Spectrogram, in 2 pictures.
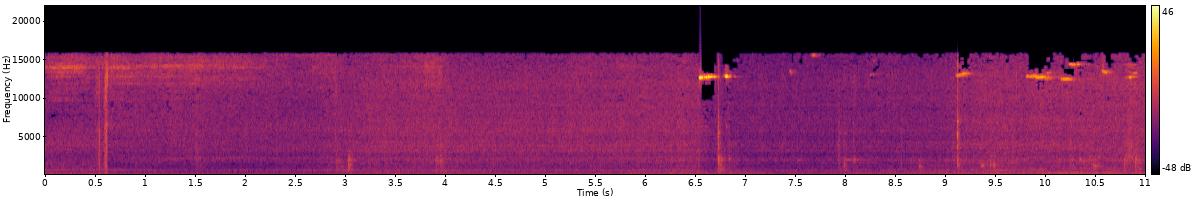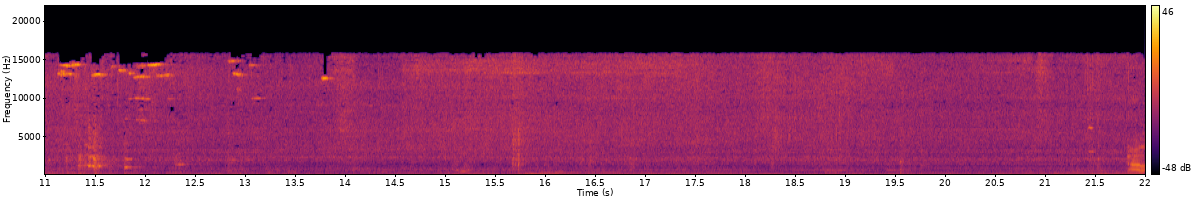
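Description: CAT 307 amphibious excavator's diesel engine running steadily with a low hum. In the second half its pitch dips and rises several times as the engine takes hydraulic load while the boom and bucket work. A few short knocks occur.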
